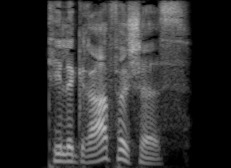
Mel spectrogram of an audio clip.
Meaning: strong/mixed nominative/accusative neuter singular of telegrafisch
- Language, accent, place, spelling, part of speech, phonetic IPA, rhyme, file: German, Germany, Berlin, telegrafisches, adjective, [teleˈɡʁaːfɪʃəs], -aːfɪʃəs, De-telegrafisches.ogg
